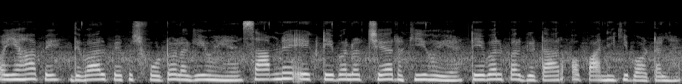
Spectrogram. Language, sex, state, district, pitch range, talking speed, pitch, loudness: Hindi, female, Rajasthan, Churu, 200-230 Hz, 230 wpm, 220 Hz, -13 LUFS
